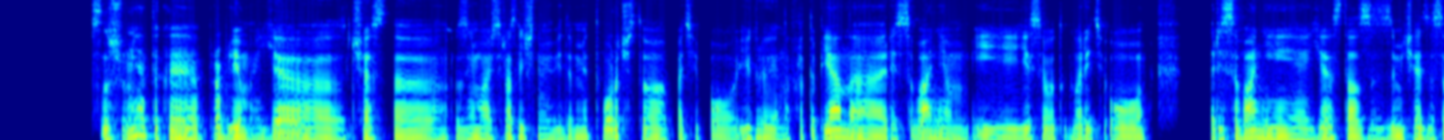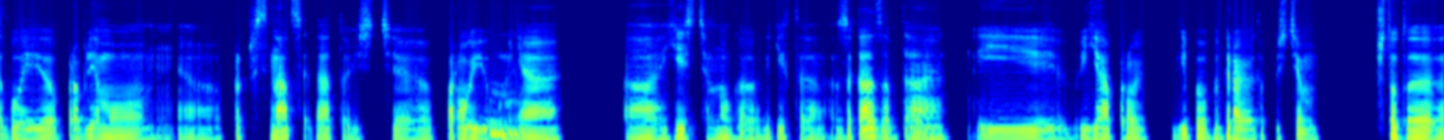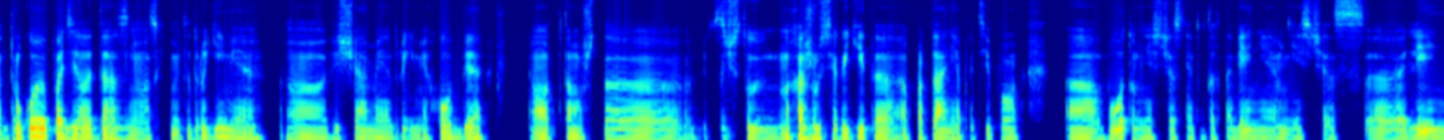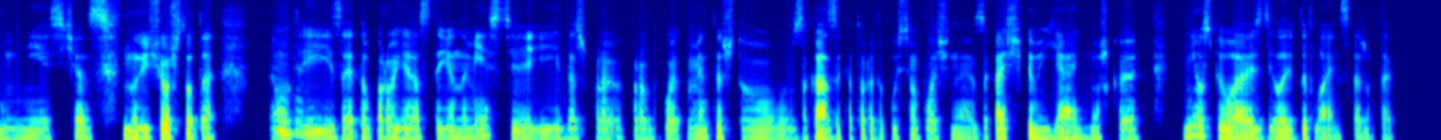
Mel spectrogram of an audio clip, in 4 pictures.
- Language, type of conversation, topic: Russian, advice, Как мне справиться с творческим беспорядком и прокрастинацией?
- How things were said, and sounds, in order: chuckle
